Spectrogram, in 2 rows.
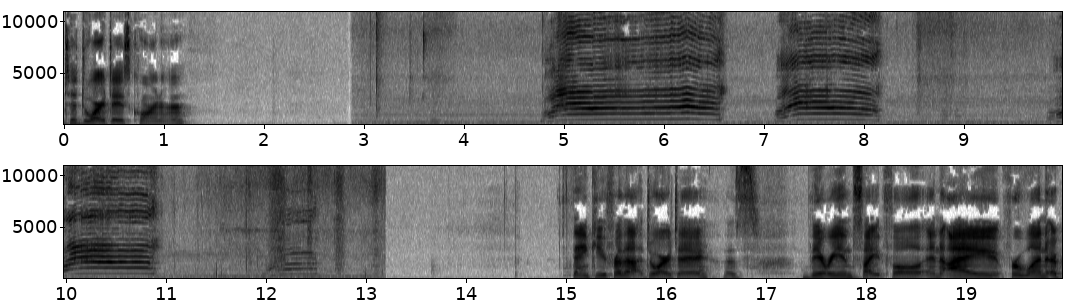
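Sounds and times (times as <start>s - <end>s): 
speech: 0.0s - 1.3s, 15.1s - 19.9s
cat meowing: 4.8s - 8.2s, 9.8s - 11.0s, 12.0s - 12.6s.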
